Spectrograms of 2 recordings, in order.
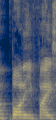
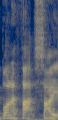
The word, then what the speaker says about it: Boniface: players last year Victor Bonny face I actually called him Bon fat say last year but I know it's not how you pronounce his name very close to leaving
